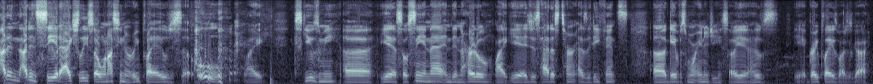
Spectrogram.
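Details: Adult man speaking; normal speech.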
